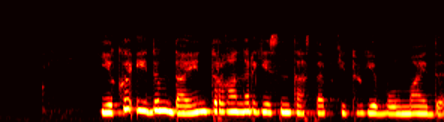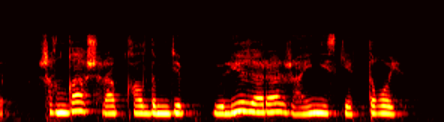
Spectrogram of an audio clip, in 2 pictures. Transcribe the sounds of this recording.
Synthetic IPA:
je̞kʲɪʔʏjd̪ɪŋd̪ɑjənt̪ʰʊɾʁɑnæɾɡʲe̞sɪnt̪ʰɑst̪ɑpkʲʰe̞t̪uɡʲe̞bo̞lˠmɑjd̪ə | ʃəʁəɴʁɑʊʃəɾɑp̚qʰɑlˠd̪əmd̪e̞p̚bɵle̞ʒɑɾɑʒɑjəne̞skʲe̞ɾt̪ːɪʁo̞j

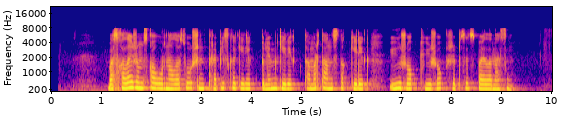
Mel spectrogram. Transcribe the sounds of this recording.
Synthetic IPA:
bɑsqɑlˠɑjʒʊməsqɑwo̞ɾnɑlˠɑsuʏʃɪnpropʲijskakʲʰe̞ɾe̞k̚bɪlɪmkʲʰe̞ɾe̞k̚t̪ʰɑməɾt̪ʰɑnəst̪əq̚kʲʰe̞ɾe̞k | ʏjʒo̞q̚kʲʰʏjʒo̞qʒ̥ɪpsɪzbɑjlˠɑnɑsəɴ

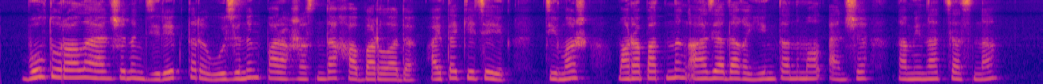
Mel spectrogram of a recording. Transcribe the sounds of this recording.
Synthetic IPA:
bʊlˠt̪ʰuɾɑlˠəænʃɪnɪŋd̪ʲijɾʲe̞kt̪o̞ɾəwɵzɪnɪŋpʰɑɾɑqʒɑsənd̪ɑχɑbɑɾlˠɑd̪əɑjt̪ɑkʲʰe̞t̪e̞jek | t̪ʲʰimaʃmɑɾɑpɑt̪ənəɴʔazʲijad̪ɑʁəje̞ŋt̪ʰɑnəmɑlˠænʃɪno̞mʲijnat̪sɨjasənɑ

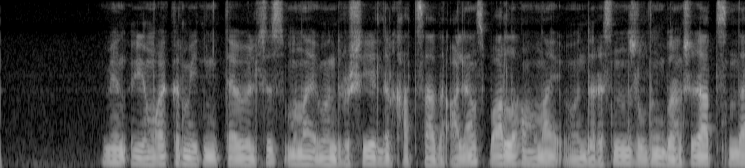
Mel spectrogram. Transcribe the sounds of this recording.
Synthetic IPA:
me̞nʊjəmʁɑkʲʰɪɾme̞jt̪ɪnt̪ʰæwe̞lsɪzmənɑjwɵnd̪ɪɾuʃɪje̞ld̪e̞ɾqʰɑt̪ə̥sɑd̪ə̰ʔɑ̰lˠjɑnsbɑɾlˠəʁəmənɑjwɵnd̪ɪɾɪsɪnʒəlˠd̪əɴbɪɾɪnʃɪʒɑɾt̪ə̥sənd̪ɑ

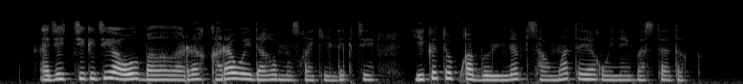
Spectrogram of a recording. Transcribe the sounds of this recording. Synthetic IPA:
æd̪e̞t̪ːe̞ɡʲɪd̪e̞ɑwəlˠbɑlˠɑlˠɑɾəqʰɑɾɑwo̞jd̪ɑʁəmʊzʁɑkʲʰe̞ld̪ɪkt̪e̞ | je̞kʲɪt̪ʰo̞p̚qɑbɵlɪnɪpsɑlˠmɑt̪ɑjɑqwo̞jnɑjbɑst̪ɑd̪əq

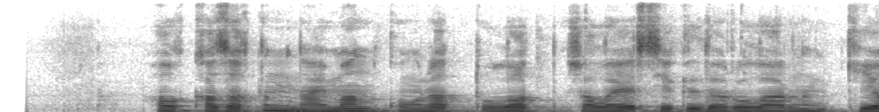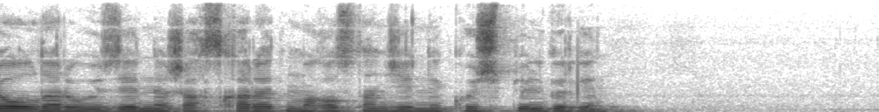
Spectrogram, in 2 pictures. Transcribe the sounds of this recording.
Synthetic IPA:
ɑlˠqʰɑzɑq̚t̪əɴnɑjmɑɴqʰo̞ɴɾɑt̪̚d̪̥ulˠɑt̪̚ʒ̥ɑlˠɑjɪɾse̞kʲɪld̪ɪɾulˠɑɾənəɴkʲʰijɑwəlˠd̪ɑɾəwɵzd̪e̞ɾɪneʒɑqsə̥qʰɑɾɑjt̪ənmɑʁəlˠəst̪ɑnʒe̞ɾɪne̞kʲʰɵʃɪ̥p̚elɡʲɪɾɡʲe̞n

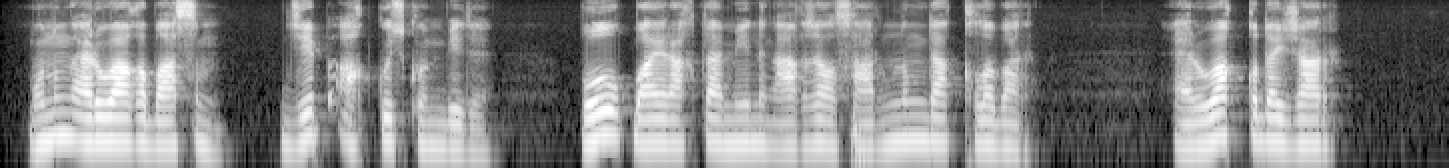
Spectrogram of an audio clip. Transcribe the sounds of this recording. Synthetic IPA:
mʊnəɴæɾuwɑʁəbɑsəm | d̪e̞pɑqkʲɵzkʲʰɵmbe̞d̪ɪ | b̥ʊlˠq̚bɑjɾɑqt̪ɑme̞nɪŋɑqʒɑlˠsɑɾənːəɴd̪ɑqʰəlˠəbɑɾ | æɾuwɑqːʊd̪ɑjʒɑɾ

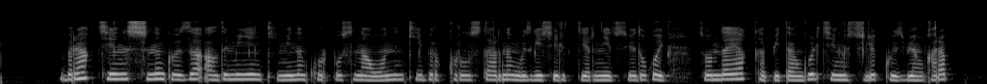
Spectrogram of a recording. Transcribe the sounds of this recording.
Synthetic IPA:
bɪɾɑqt̪ʰe̞ŋɪsʃɪnɪŋkʲʰɵzɪʔɑlˠd̪əme̞ne̞ŋkʲʰejme̞nɪŋkʰo̞rpusənɑwo̞nəɴkʲʰejbɪɾqʰʊɾəlˠəst̪ɑɾənəɴwɵzɡʲe̞ʃe̞lɪk̚t̪e̞ɾɪne̞t̪ʰʏ̥se̞d̪ɪʁo̞jso̞nd̪ɑjɑqkʰapijt̪aŋɡulʲt̪ʰe̞ŋɪsʃɪlɪkʲʰːɵzbe̞ɴqʰɑɾɑp̚

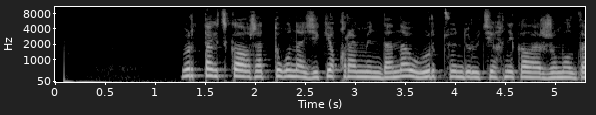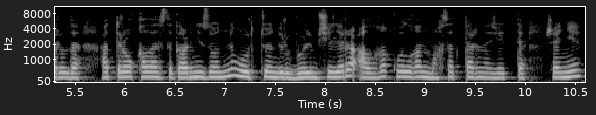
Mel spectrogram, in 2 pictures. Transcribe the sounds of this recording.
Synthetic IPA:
wɵɾt̪ʰːakt̪ijkɑlˠəqʒɑt̪ːəʁunɑʒe̞kʲe̞qʰʊɾɑmːe̞nd̪ɑnɑwwɵɾt̪sɵnd̪ɪɾut̪ʰe̞χnʲijkɑlˠɑɾəʒʊməlˠd̪əɾəlˠd̪əat̪ɾowqʰɑlˠɑsəqornʲijzo̞nːəɴwɵɾt̪sɵnd̪ɪɾubɵlɪmʃe̞le̞ɾɪʔɑlˠʁɑqʰo̞jəlˠʁɑnmɑqsɑt̪ːɑɾənɑʒe̞t̪ːɪ | ʒ̥æne̞

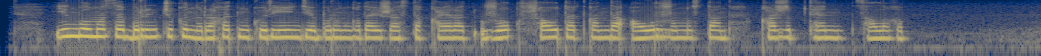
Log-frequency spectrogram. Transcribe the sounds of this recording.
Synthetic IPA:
je̞ŋbo̞lˠmɑsɑbɪɾɪnʃɪkʲʰʏnrɑχɑt̪əŋkʲʰɵɾe̞jɪnd̪e̞bʊɾəɴʁəd̪ɑjʒɑst̪əqʰːɑjɾɑt̪ʒo̞qʃɑwt̪ʰɑɾt̪qɑnd̪ɑʔɑwəɾʒʊməst̪ɑɴqʰɑʒəp̚t̪ʰænsɑlˠəʁəp̚

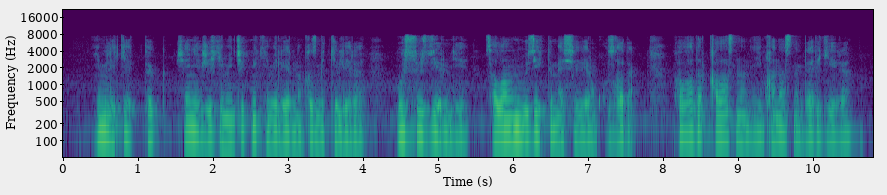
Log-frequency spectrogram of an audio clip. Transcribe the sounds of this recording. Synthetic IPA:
me̞mle̞kʲe̞t̪ːɪk̚ʒ̥æne̞ʒe̞kʲe̞me̞nʃekme̞kʲʰe̞me̞le̞ɾɪnɪŋqʰəzme̞t̪̚kʲe̞ɾle̞ɾɪ | wɵzsɵzd̪e̞ɾɪnd̪e̞ | sɑlˠɑnəɴwɵze̞k̚t̪ɪmæse̞le̞le̞ɾɪɴqʰo̞zʁɑd̪əpʰɑlˠɑd̪ɑɾqʰɑlˠɑsənəɴemχɑnɑsənəɴd̪æɾɪɡʲe̞ɾɪ

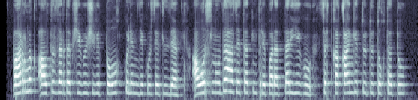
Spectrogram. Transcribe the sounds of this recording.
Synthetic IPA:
b̥ɑɾlˠəqɑ̰lˠt̪əzɑɾd̪ɑpʒ̥e̞ɡʲewʃɪɡʲe̞t̪ʰo̞lˠəq̚kʲʰɵle̞md̪e̞kʲʰɵɾse̞t̪ɪld̪ɪɑwəɾsənud̪əɑzɑjt̪ɑt̪ənprʲe̞pɑɾat̪ːɑɾje̞ɡʲusəɾt̪̚qɑqʰɑŋkʲʰe̞t̪ud̪ɪt̪ʰo̞qt̪ɑt̪u

